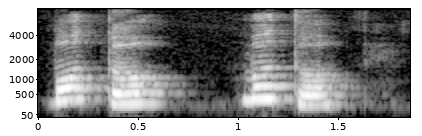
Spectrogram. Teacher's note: Again, some speakers omit the final U sound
